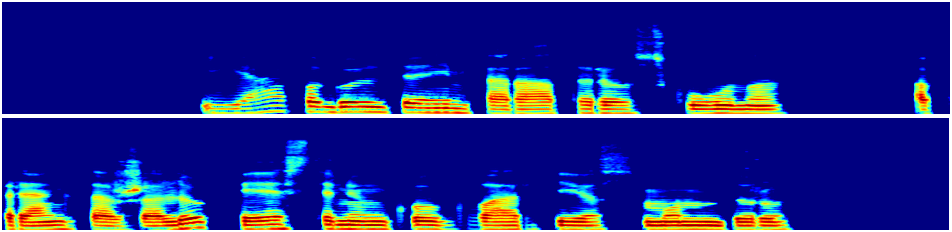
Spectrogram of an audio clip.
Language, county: Lithuanian, Klaipėda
